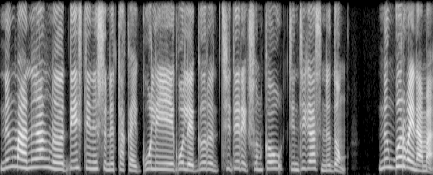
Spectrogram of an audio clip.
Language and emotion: Bodo, angry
